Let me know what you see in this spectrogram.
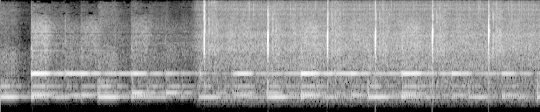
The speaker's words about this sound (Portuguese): Este é o som dos cachalotes. E estes sons são transmitidos pelos investigadores para orientarem o robô.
